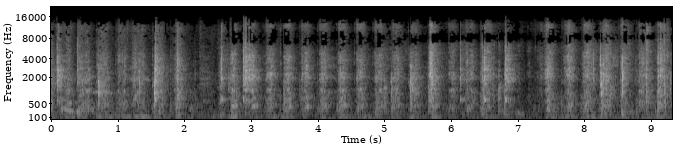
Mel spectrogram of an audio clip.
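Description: Coconut halves being scraped on coconut graters by two people at once: quick, uneven rasping strokes, several a second, overlapping.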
